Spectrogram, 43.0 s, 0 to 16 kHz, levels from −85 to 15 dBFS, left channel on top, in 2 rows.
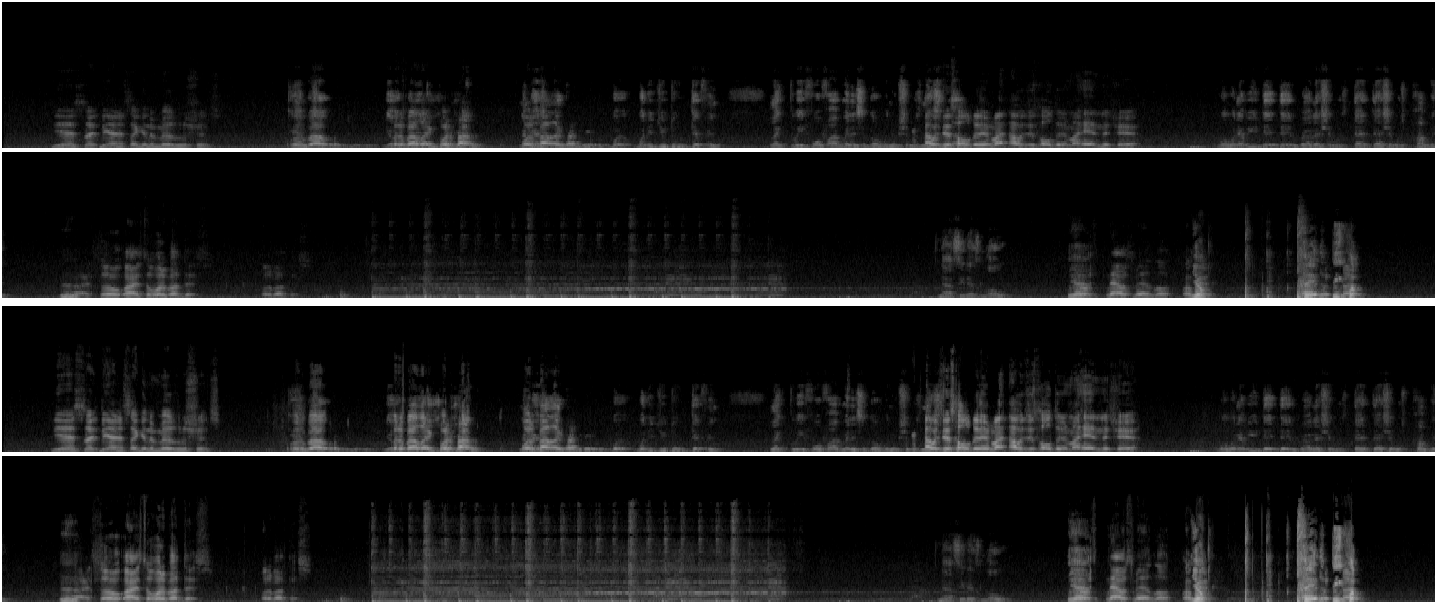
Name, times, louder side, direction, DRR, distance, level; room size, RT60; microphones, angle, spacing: voice 1, 0.7-3.2 4.3-5.1 5.9-7.1 7.8-8.6 13.8-17.1 22.6-24.6 25.4-26.1 27.0-33.3 37.5-39.6 40.4-40.5 41.0-41.8, right 4 dB, 90° right, 0.7 m, -38 dB
voice 2, 3.9-7.1 7.7-14.7 18.2-21.6 26.5-26.7 35.5-36.6, right 1 dB, 35° left, 2.7 m, -49 dB
voice 3, 37.5-37.8 39.3-39.6 40.5-40.6 40.9-41.8, right 5 dB, 60° right, 0.4 m, -27 dB
8.5 x 6.3 x 3.5 m
head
